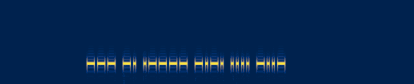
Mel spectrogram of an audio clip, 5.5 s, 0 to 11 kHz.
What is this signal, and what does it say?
Morse code, heard as a keyed tone, about 34 wpm, 700 Hz. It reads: ON1CHX
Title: DXCC-100 Call Signs - 6 Characters - Repeated 2x - 35wpm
